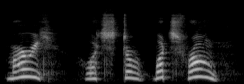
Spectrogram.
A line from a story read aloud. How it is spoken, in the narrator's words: Carter hiss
